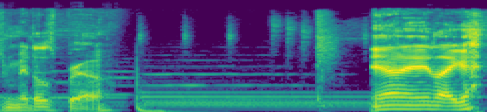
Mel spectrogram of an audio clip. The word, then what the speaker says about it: Middlesbrough: That that those are the way you the way you guys pronounce certain words like burrow bro. Like middles bro. Take off the g uh ug and it's just middles bro.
